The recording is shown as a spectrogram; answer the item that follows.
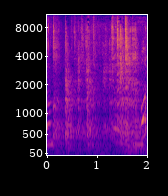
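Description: People talking quietly, a few words at a time.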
